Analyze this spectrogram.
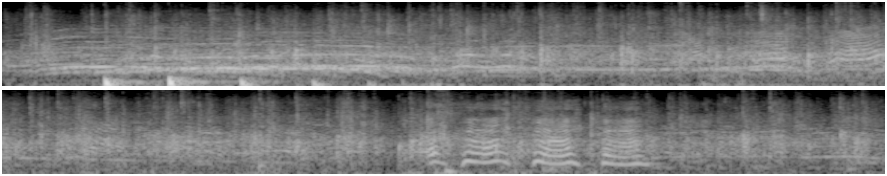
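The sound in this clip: An audience applauds and claps to welcome a host onto the stage at a live comedy show, a steady moderate wash of clapping with voices talking over it.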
